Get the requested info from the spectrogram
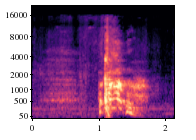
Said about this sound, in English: Pardon me, I have a sneeze coming, brothers and sisters. I apologize.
